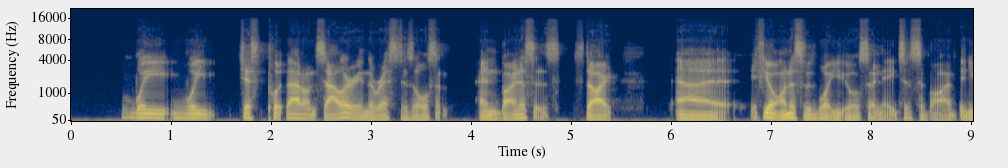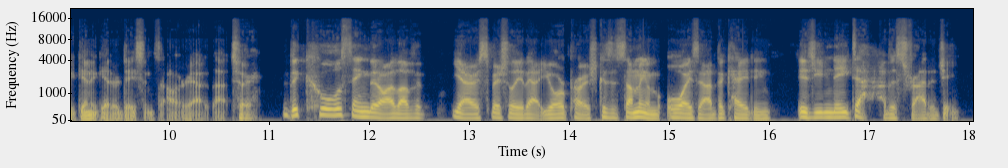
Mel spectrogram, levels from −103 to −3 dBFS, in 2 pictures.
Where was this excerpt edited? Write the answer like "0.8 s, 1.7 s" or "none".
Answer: 11.1 s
